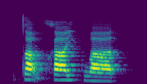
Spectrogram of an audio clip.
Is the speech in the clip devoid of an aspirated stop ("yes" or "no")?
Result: yes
